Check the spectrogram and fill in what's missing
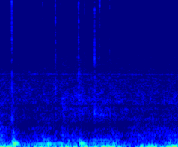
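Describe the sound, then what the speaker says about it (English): Keys on a computer keyboard are tapped to enter a software command, a short run of light, close clicks with a few soft thumps, quiet and unaccompanied. "we can go to the command line and type Dimcontinue"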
